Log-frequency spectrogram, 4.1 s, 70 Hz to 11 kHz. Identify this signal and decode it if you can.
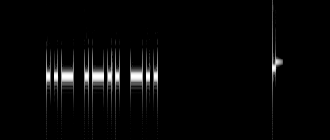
Morse code, heard as a keyed tone, about 25 wpm, 700 Hz. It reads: ULD
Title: Top Three Letter Combinations in Words 25wpm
